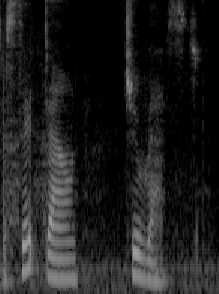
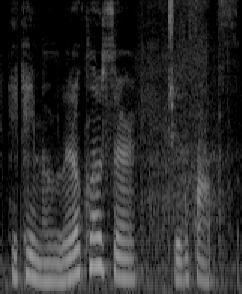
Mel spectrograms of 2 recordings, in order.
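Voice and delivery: ordinary delivery, nothing marked

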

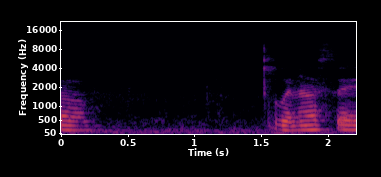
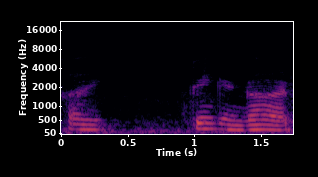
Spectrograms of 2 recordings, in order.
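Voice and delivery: ordinary talk

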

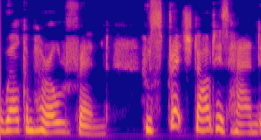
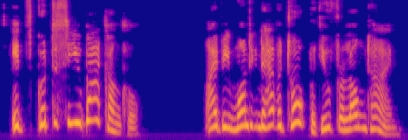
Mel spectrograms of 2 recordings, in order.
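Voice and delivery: put-on high, loud, quick child's welcome; a child thrilled to see him back; excited child greeting; 6 semitones higher, 4 dB louder, faster than usual. A narrator's reading. Village child welcomes the uncle home, high and eager.

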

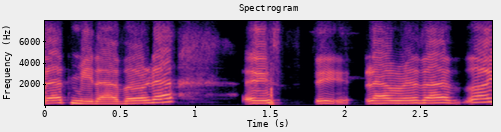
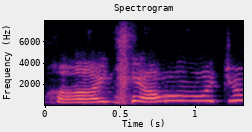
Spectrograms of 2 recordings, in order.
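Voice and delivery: higher, softer, tearful voice; about to cry; 7 semitones higher, 6 dB quieter than usual. Real, not acted. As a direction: voice breaking with emotion. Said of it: "voy a llorar".

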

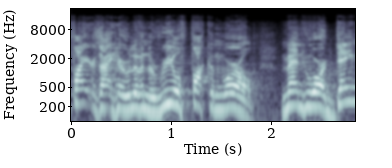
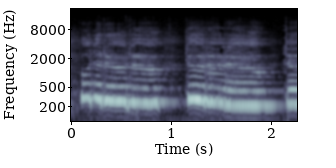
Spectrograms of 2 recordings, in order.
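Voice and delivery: carefree mock humming, softer; mocking hum; 3 semitones higher, 13 dB quieter, slower than usual. Mocking a man strolling with his water bottle, soft carefree humming. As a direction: hum lightly like a dainty stroller.

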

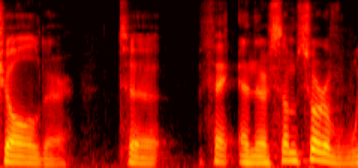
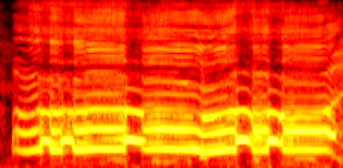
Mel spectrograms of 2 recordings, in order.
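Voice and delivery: piercing high shriek; sudden scream; 13 dB louder than usual. Retold or imitated. Shrieking at the person who asked what that was. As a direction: scream them out of the room. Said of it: "I go".

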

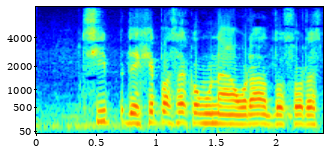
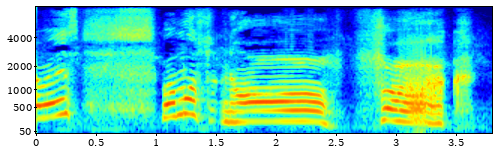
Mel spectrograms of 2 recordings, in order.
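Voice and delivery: frustrated yell; 3 semitones higher, much slower than usual. Real, not acted. Gamer failing the jump again, anguished yell. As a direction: scream it as the jump fails.

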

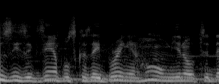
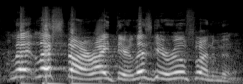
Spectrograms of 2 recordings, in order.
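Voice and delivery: excited preaching; 10 semitones higher, 14 dB louder than usual. Real, not acted. Laughing preacher pressing the church.

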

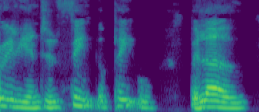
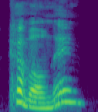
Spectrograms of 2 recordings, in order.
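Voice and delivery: gaily; 6 semitones higher, 7 dB louder than usual. A narrator's reading. Nephew answering his grumpy uncle, gaily. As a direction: jump in merrily, voice lifted. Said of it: "nephew gaily".

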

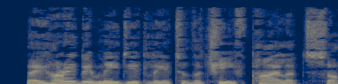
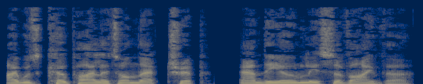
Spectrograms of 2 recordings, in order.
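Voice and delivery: ordinary delivery

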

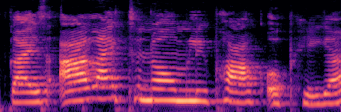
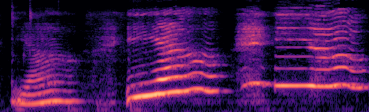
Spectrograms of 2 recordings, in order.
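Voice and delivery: each yeah climbing higher; playful rising squeals of yeah; silly squeaky yeahs; 14 semitones higher, much slower than usual. Real, not acted. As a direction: build up to a high-pitched squeal. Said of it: "I don't know what got into me".

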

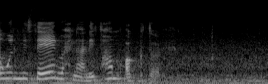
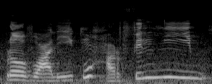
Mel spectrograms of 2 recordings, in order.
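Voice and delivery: normal talking voice

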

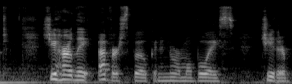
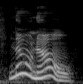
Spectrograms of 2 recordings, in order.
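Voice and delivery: high and louder cry of protest; cried out; 9 semitones higher, 5 dB louder than usual. Acted. Miss Honey protesting to headmistress, high cry. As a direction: cry out to stop her. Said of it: "Miss Honey cried out".

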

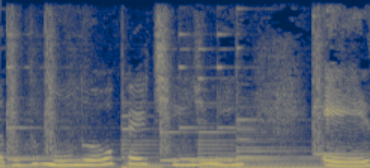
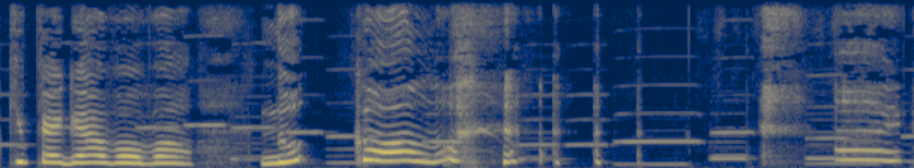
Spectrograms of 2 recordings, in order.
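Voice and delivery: laughing; 10 semitones higher than usual. Acted. Laughing while telling the grandma story.

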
